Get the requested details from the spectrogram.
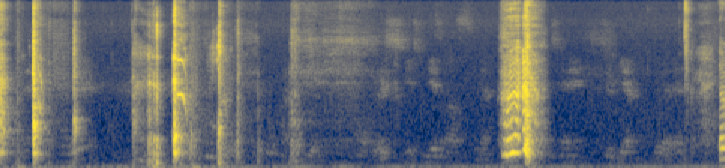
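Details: Korean girl with scattered coughs, throat clears and burps, then a louder, harsh wet cough bringing up phlegm.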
